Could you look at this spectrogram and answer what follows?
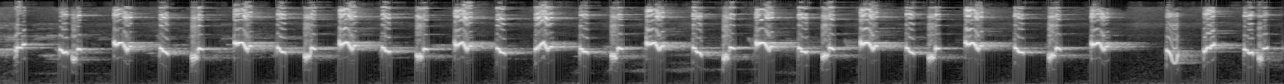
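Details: Yellow-vented bulbul singing long, rapid phrases as a lure to make other bulbuls answer: bubbly whistled notes with falling slurs, repeated in a lively, steady rhythm for the whole stretch.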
